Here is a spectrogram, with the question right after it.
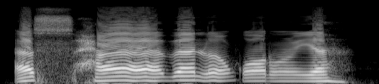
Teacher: ha ini ada sifat namanya sifat hams, mengalirnya nafas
